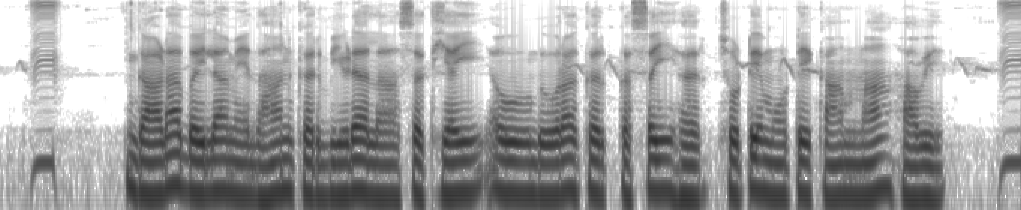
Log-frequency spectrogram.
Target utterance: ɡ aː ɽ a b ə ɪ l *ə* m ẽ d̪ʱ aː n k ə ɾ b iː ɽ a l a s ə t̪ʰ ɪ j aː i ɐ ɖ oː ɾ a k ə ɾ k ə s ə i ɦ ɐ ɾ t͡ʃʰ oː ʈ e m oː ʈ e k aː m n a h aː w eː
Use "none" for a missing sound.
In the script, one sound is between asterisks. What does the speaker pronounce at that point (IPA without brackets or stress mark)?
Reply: a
